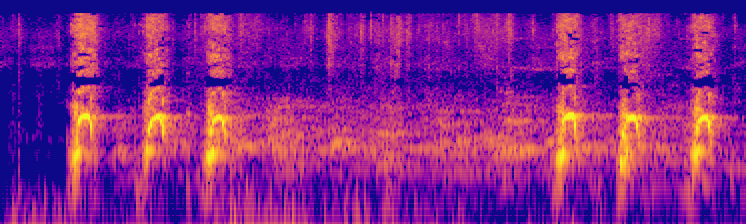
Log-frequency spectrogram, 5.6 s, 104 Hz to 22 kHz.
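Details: Belgian Malinois named Storm, a female, in a Lebanese forest, reunited with her owner after 25 days apart; sharp barks come in two bursts of three, about half a second apart, with a short pause between the bursts.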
